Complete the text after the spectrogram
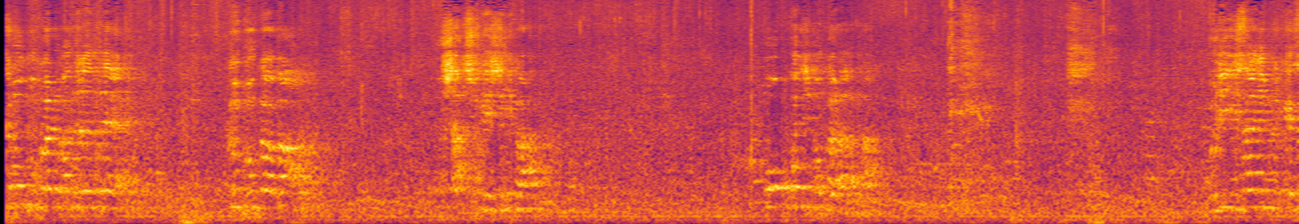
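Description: An older man gives a speech with animation through a microphone and loudspeakers in a large echoing hall.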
